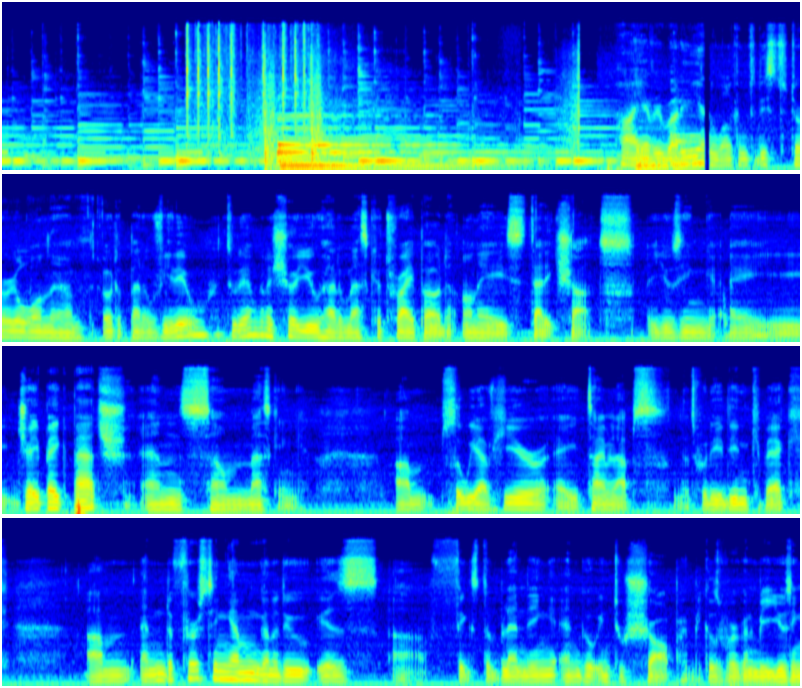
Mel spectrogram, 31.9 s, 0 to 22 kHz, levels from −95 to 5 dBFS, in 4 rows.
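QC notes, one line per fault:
7.03–7.09 s, digital broadcast dropout: sound fades out over about 8 ms and mutes briefly, consistent with roughly two lost frames; the missing audio doesn't return.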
